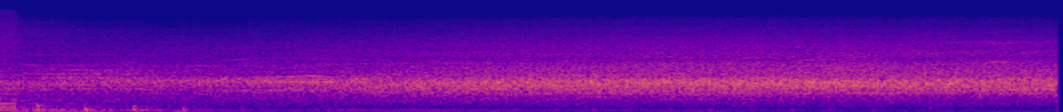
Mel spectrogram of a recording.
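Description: A large crowd cheers in a big echoing hall, growing louder.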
